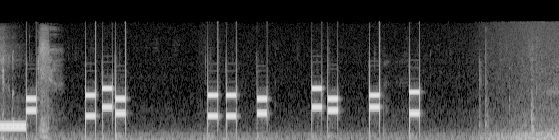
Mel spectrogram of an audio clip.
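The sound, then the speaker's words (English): A phone number is dialled on a keypad: a short dial tone, then eleven crisp beeping key tones in uneven bursts and pauses, followed by faint hiss. “Can you dial her number, please?”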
